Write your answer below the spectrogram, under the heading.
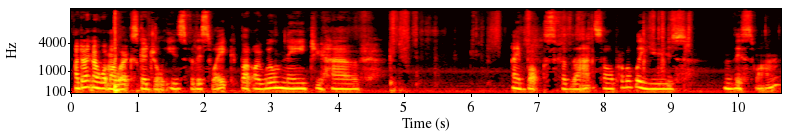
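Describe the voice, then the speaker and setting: Slow, croaky-voiced Australian woman. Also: medium pitch, steady tone, a little hiss or hum. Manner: soft-spoken, musing, trails off into quiet asides. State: scratchy, croaky voice. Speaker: planner vlogger. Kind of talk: casual planner walkthrough.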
